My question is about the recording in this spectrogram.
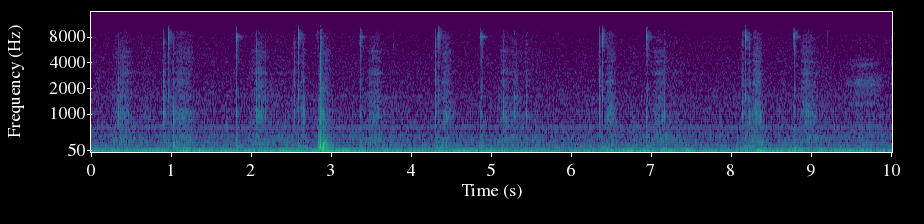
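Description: Faint computer mouse clicks, irregularly spaced, with one louder click about three seconds in, as elements are dragged and dropped in desktop software.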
